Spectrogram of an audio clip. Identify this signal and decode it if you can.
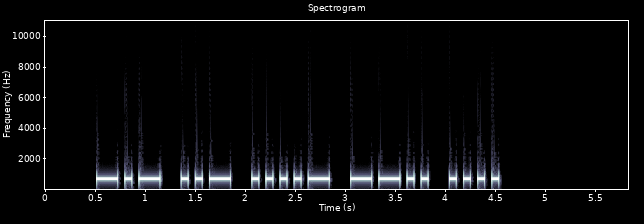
Morse code, heard as a keyed tone, about 17 wpm, 700 Hz. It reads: KU4ZH
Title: USA Call Signs - 5 Characters - Repeated 3x - 17wpm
